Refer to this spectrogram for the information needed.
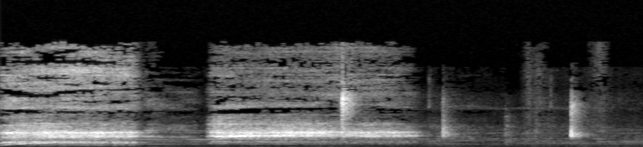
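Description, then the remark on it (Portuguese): Ice creaking with a sustained, eerie ringing tone, then several sharp cracking snaps at uneven intervals, with no voices. “Vocês escutam o barulho de gelo.”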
